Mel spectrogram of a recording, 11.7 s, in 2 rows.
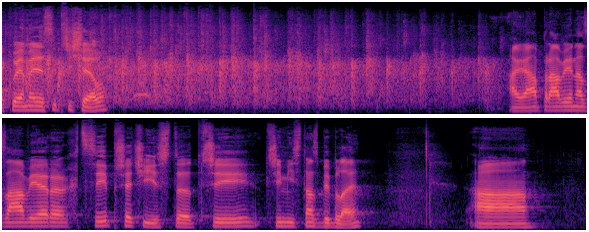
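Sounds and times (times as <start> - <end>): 
audience applause: 0.0 - 5.1
speech: 0.1 - 1.2, 5.1 - 9.6, 10.6 - 11.2.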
